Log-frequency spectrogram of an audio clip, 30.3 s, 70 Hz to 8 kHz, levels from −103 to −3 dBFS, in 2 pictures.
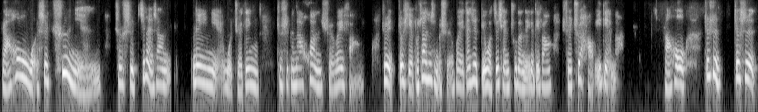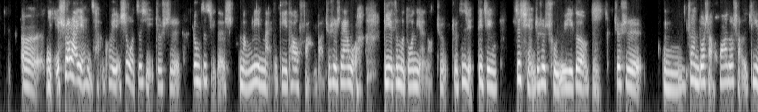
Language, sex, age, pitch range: Chinese, female, 20-39, 205-270 Hz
